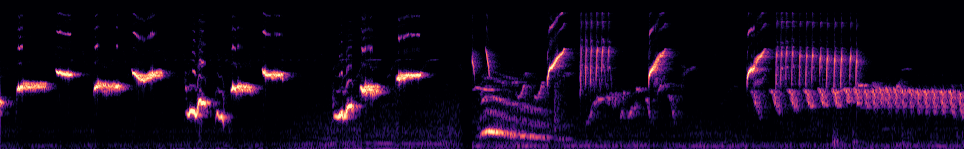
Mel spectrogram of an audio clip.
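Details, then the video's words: White-rumped shama song with mimicked material, sung to stir other birds into answering: paired whistled notes repeated several times, then a swooping call, harsh buzzy bursts and a long rattling trill. "KICAUAN MURAI BATU bikin NYAUT ikut GACOR BONGKAR MATERI ISIAN ¦ PANCINGAN MURAI¦ SHAMA BIRD"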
